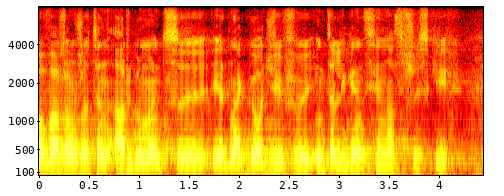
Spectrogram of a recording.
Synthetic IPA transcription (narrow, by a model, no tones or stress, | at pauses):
uvaʐamʐɛt̪ɛnaɾɡumɛnt̪jɛd̪naɡ̚ɡɔd͡ʑivint̪ɛlʲːiɡɛnt̪sʲjɛnasfʂɘst̪̚kʲix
